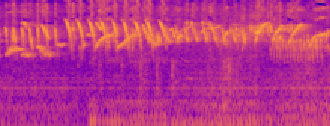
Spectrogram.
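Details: Three-in-one training recording of a 'kenari gacor' canary: a bright chain of quick rising-and-falling chirps, then warbled, rolling phrases and a buzzy trill at the end. Low electrical hum underneath.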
